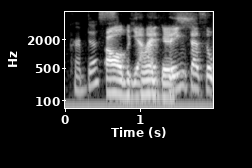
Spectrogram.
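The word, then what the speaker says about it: Charybdis: Um, apparently to pronounce that creature's name, it's Caribbdus. Caribbdus.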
